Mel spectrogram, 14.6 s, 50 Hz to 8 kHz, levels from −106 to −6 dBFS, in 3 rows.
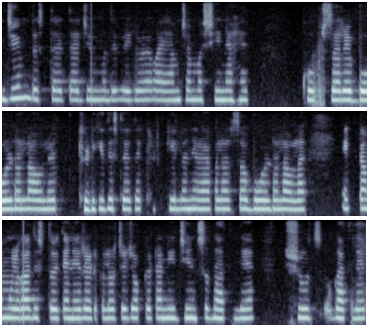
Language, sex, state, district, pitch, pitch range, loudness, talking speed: Marathi, female, Karnataka, Belgaum, 255 Hz, 250-260 Hz, -27 LUFS, 140 wpm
